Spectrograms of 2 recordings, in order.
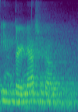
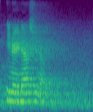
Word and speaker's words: international: But in America, when the letter N and letter T are consecutive, the letter T will be silently spoken. So instead of saying international, we will now say international.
